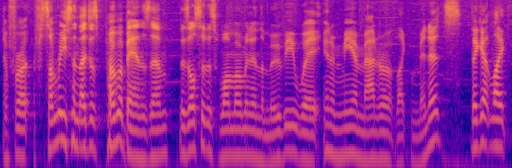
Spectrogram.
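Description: A young YouTube commentator, his voice a little high, narrates a film review as a voice-over on gameplay footage. He sounds animated and incredulous, dropping in little laughing asides.

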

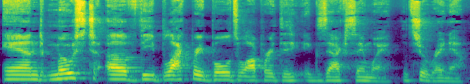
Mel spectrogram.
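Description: A man with a mid-pitched, everyday voice talks a viewer through a phone setup. He is friendly and explains each step plainly. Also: moderate pace, noisy background. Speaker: tech tutorial host. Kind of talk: hands-on phone tutorial.

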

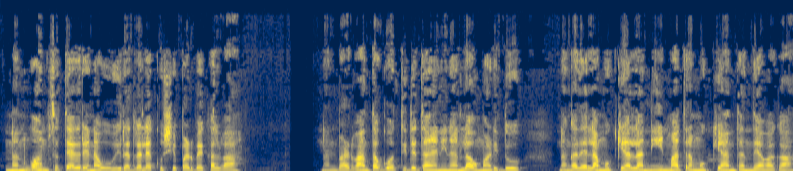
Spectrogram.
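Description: Woman playing a heartbroken poor young village man, cartoon voice, high and monotone, hurried pleading. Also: lightly acted. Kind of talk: cartoon dialogue voice acting.

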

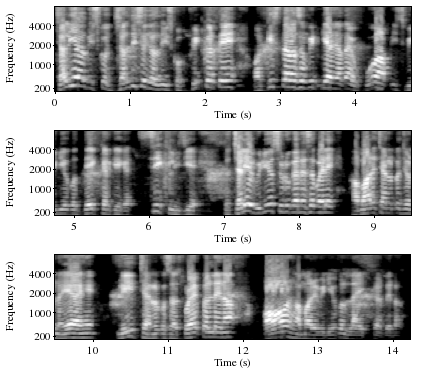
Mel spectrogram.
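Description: A man's voice: a little high, animated, a little fast, a bit bright, slight background noise. A man in his thirties hosting a repair channel, casually talking through each step as he works in a small cluttered workshop, recorded on a handheld phone camera. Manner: chatty, explains step by step while working. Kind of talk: casual how-to repair narration.

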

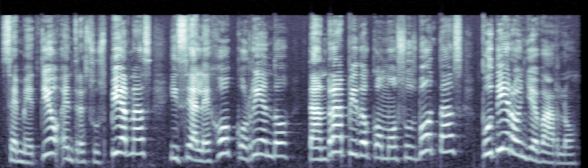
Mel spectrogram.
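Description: High, lively woman reading a storybook. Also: moderate pace, a little hiss or hum. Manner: expressive, animated storytelling. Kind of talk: reading a children's picture book aloud.

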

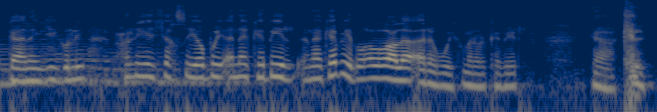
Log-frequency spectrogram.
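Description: A man plays a hot-tempered middle-aged father who scolds in a high, fast voice. He talks loudly and curses freely. Music plays steadily under the scene. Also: close to an everyday voice. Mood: scolding. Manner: loud, exasperated, rapid cursing. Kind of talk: comedy sketch acting. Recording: music playing behind the voice.

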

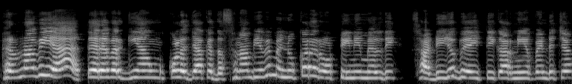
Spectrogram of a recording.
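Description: An actress playing a proud, quick-tempered village housewife who scolds and curses, speaking. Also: female voice, high voice, close to an everyday voice. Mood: scolding. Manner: scolding, cursing. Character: sharp-tongued village housewife, angry and proud. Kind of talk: village drama dialogue.

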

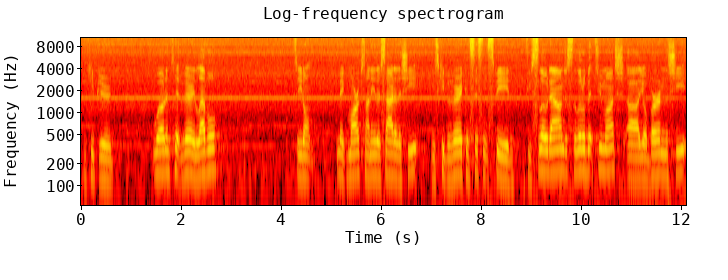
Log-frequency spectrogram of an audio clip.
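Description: A man talks in a relaxed, practical way while he works on an indoor floor, explaining each move as he goes. His voice sits at an ordinary pitch, and the faint hum of a power tool stays in the background. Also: normal speed, poor audio. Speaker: flooring installer. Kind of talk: casual on-the-job demonstration.

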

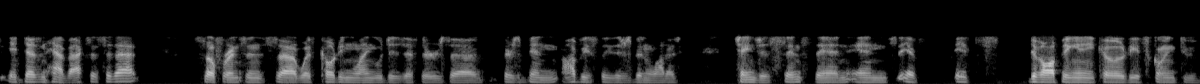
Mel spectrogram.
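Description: A man speaking as a technical architect in a casual panel discussion over a video call, halting with many restarts. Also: fairly low pitch, dry recording. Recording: tinny video call audio.

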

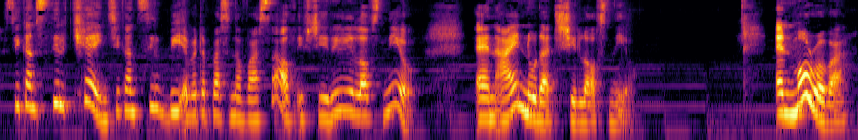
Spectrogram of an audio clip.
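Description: A young woman talks straight to her phone, held at arm's length. Her voice is slightly husky and sits at a middle pitch, and her delivery is loose and chatty. A faint bed of music plays underneath. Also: a little mellow. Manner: chatty, addresses viewers as guys. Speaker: gossip vlogger. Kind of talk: casual chat to viewers. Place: back seat of a car.

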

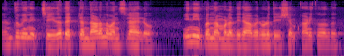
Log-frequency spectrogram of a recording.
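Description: A man's voice: on the high side, fairly even intonation, fast, darkish tone, clear, resonant tone. A man casually retelling an episode of a family serial, with small slips and restarts.

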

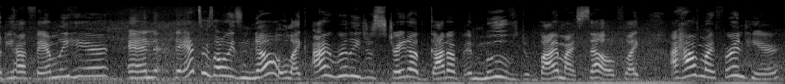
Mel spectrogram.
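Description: A young woman vlogging to camera, chatty and frank, out of breath as she walks through city streets. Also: high voice. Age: young adult. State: out of breath while walking. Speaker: vlogger and fashion student. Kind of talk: casual vlog talk to camera. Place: outdoors on busy city streets. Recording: loud street traffic noise.

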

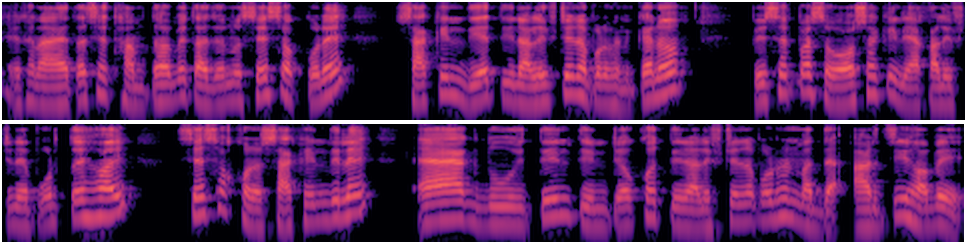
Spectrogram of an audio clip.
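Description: A man teaching Quran reading who spells each word out slowly, syllable by syllable, then chants the whole word, and explains the rules patiently. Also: on the high side. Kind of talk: spelling-out Quran recitation lesson.

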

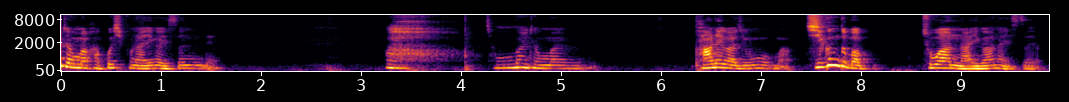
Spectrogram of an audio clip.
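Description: A woman's voice: lowish voice, mellow. A middle-aged woman chatting casually in a vlog and cooing in doting baby talk to her baby dolls. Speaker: vlogger. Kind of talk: casual doll-play vlog.

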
